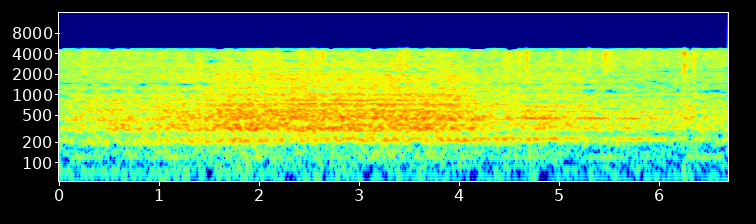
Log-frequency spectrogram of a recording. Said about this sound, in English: And the skies from coast to coast echoed the roar of training planes, hundreds of them.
